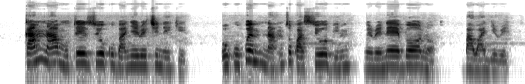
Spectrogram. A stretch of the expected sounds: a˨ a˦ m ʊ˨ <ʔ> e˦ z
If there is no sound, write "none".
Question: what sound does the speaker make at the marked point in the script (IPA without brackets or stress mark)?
t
